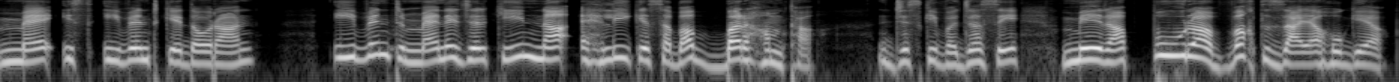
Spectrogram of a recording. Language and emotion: Urdu, angry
